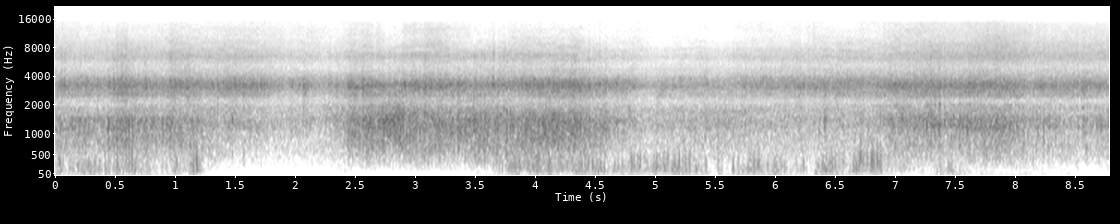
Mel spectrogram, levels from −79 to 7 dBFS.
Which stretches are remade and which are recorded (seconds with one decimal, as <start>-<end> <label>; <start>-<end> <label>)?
0.0-0.9 recorded; 0.9-3.3 remade; 3.3-3.8 recorded; 3.8-7.2 remade; 7.2-8.8 recorded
